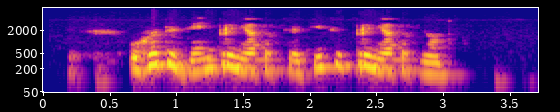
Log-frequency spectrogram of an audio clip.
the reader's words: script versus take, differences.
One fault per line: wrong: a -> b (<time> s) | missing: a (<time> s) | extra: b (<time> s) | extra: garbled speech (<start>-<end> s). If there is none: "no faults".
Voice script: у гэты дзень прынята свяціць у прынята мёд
no faults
